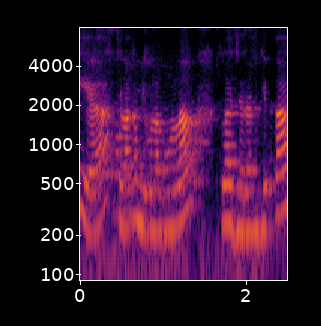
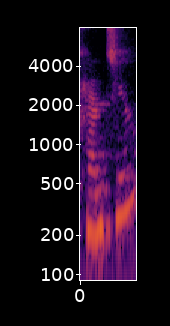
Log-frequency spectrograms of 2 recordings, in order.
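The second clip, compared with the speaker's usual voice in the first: can't you lifting gently upward; 5 dB quieter than usual. Teaching an english question tag, slight rise on can't you. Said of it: "Can't-nya agak naik".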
